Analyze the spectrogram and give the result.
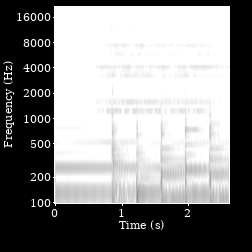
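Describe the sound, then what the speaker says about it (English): A home telephone rings in a West Des Moines, Iowa house before dawn, its electronic tone pulsing in a steady, evenly spaced rhythm of about five beats, clear and alone with no voices. "We were awakened by the phone ringing."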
